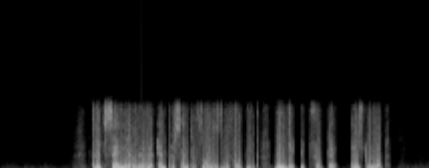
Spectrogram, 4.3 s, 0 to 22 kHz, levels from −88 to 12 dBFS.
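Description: A block size mismatch (truncated) runs through the whole of this speech clip. A stage downstream reads shorter blocks than the stage before it writes, so the tail of every block is discarded. The result is a steady buzz at 172 Hz, which fits a 256-sample read block, and the speech hurries along 1.88 times faster than normal while staying at roughly its usual pitch, because whole chunks are dropped rather than resampled. Opus voice compression is also present throughout. Opus is in its SILK linear-prediction mode at wideband, working in 20 ms frames, and nothing is heard above 8.6 kHz. The coarse coding of the excitation leaves plainly audible damage: the speech sounds muffled, hoarse and slightly robotic, which fits a bitrate of about 12 kbps. A CD skip occurs at 1.40 s. The laser lost its track and jumped to another turn of the disc's spiral, so the player muted very briefly, giving a small tick, and carried on from a different point in the recording, leaving an abrupt break in continuity.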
